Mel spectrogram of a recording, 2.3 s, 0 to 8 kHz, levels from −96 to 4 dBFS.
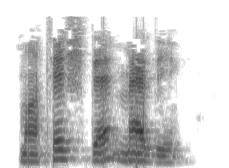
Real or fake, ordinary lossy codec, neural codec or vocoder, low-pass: fake; MP3, 24 kbps; vocoder, 44.1 kHz, 128 mel bands every 256 samples, BigVGAN v2; 7.2 kHz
